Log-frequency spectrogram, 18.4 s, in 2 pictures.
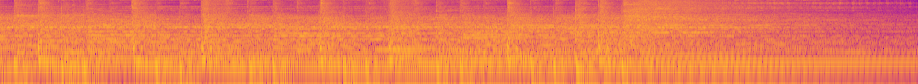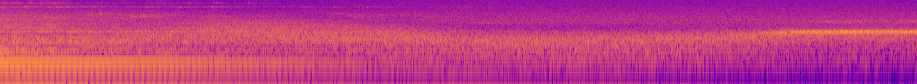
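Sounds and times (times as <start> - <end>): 
instrumental music: 0.0 - 11.3.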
